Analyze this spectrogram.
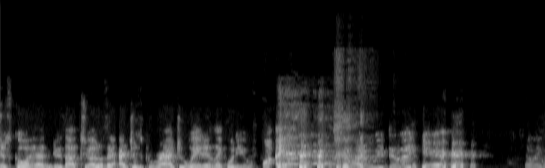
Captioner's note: laughs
